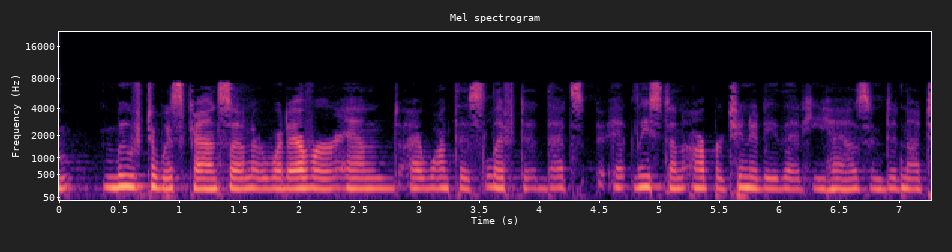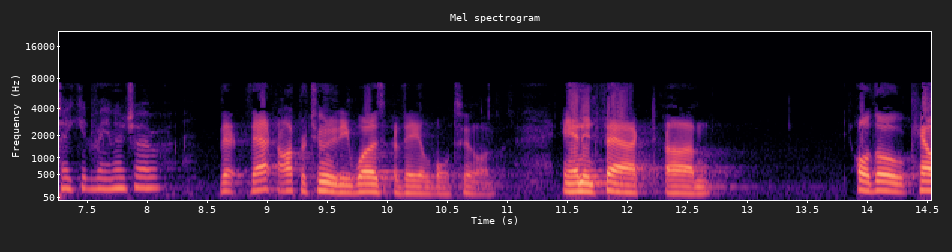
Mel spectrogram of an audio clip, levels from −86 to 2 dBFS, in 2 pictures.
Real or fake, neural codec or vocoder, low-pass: real; none; 7.2 kHz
